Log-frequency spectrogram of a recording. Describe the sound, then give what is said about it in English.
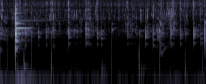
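Liquid splashes and trickles into a cup in a short burst of pouring, with bright drippy splatters and a gurgling fill that fades within about two seconds. “Pour up that CGI. Sound effect.”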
